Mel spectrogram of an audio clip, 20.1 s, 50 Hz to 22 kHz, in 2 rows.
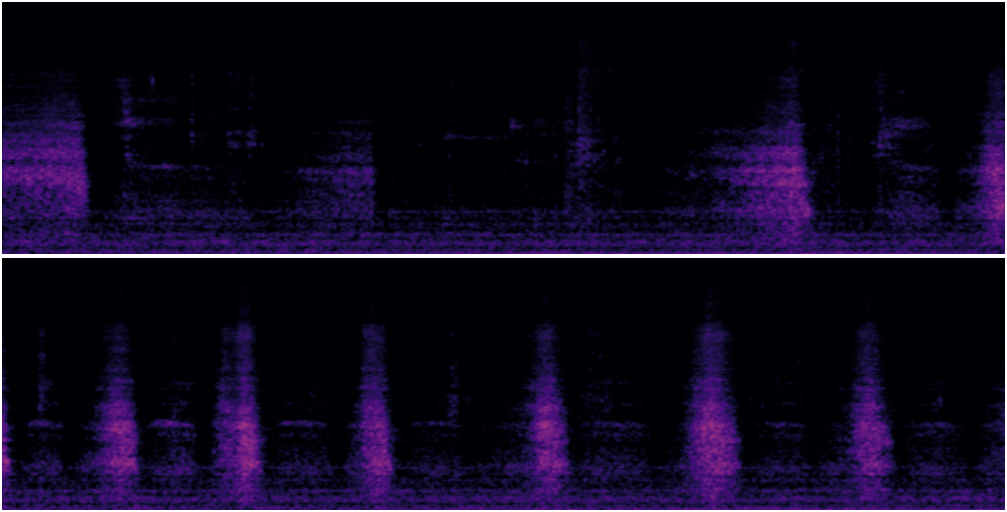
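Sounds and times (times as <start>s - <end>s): person blowing puffs of breath: 7.0s - 20.0s.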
